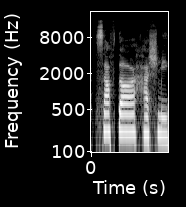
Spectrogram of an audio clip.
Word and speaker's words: Safdar Hashmi: acting troupe called and tell me if I'm pronouncing it correctly Safdar Hashmi Street acting troupe Satoru Hashmi Street Theater yes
